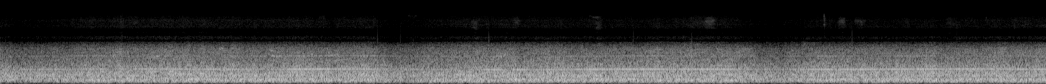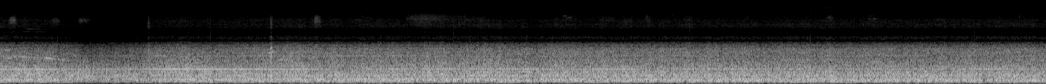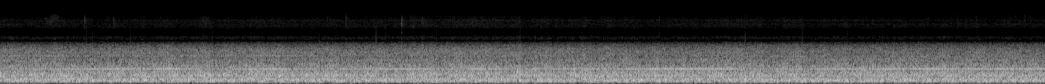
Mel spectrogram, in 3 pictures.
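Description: Cabin noise inside an Embraer E190 airliner descending towards landing: the steady rush of air and drone of its twin GE CF34-10E turbofan engines, with a thin steady whine running through it. The level dips briefly three times, at about 4, 8 and 11 seconds in.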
